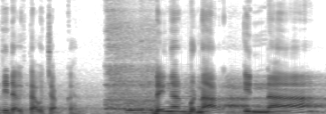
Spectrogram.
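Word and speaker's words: إِنَّا: Inna, panjangkan sedikit, jangan tidak kita panjangkan karena maknanya berpengaruh.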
